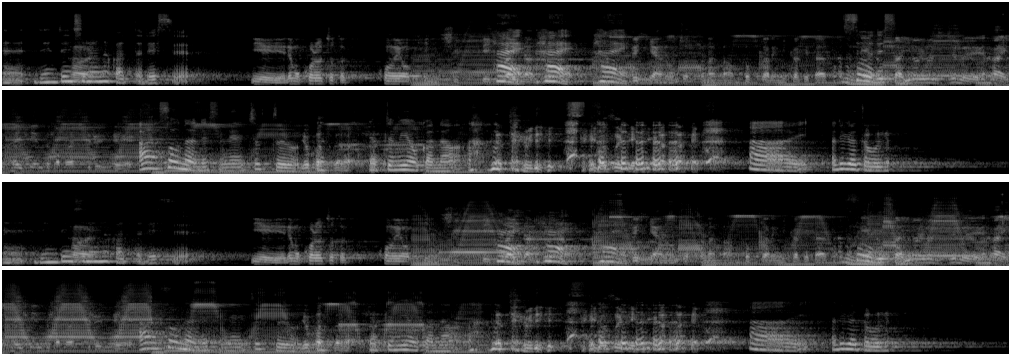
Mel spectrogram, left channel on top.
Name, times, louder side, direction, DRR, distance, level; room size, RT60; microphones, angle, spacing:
voice 1, 0.0-1.9 4.9-6.3 8.5-9.1 11.4-13.3 13.7-15.2 15.7-17.3 17.5-18.9, left 3 dB, 50° left, 9 dB, 1.0 m, -29 dB
voice 2, 2.5-3.5 3.8-5.6 6.3-11.4 13.1-14.0 15.0-15.6 15.9-16.9 18.8-18.9, left 1 dB, 5° left, 7 dB, 0.6 m, -33 dB
sound 1, 4.1-14.9, right 4 dB, 60° right, 1.4 m, -39 dB
29.0 x 15.5 x 8.2 m, 2.5 s
head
